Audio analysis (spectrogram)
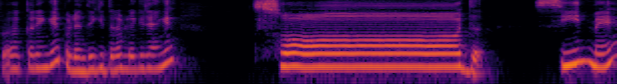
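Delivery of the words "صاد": صاد slow and loud, thick hiss, long aa; heavy hissed letter. Shown as a demonstration. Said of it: "صاد میں موٹی سیٹی ہوتی ہے".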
